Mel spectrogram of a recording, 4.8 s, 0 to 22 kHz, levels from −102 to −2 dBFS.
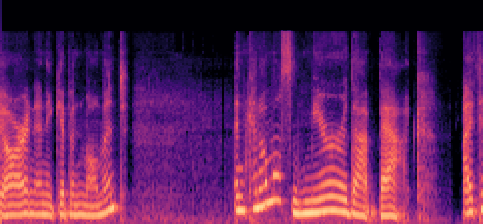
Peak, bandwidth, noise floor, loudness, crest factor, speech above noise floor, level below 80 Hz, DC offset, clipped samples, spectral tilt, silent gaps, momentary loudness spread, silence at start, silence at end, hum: -6 dBFS; 12 kHz; -52 dBFS; -19 LUFS; 12 dB; 34 dB; -52 dBFS; 0.1%; under 0.1%; -7 dB/octave; none; 10 LU; 0 s; 0 s; none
